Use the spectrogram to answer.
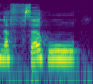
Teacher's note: والفاء طبعا نبين فيها الهمس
